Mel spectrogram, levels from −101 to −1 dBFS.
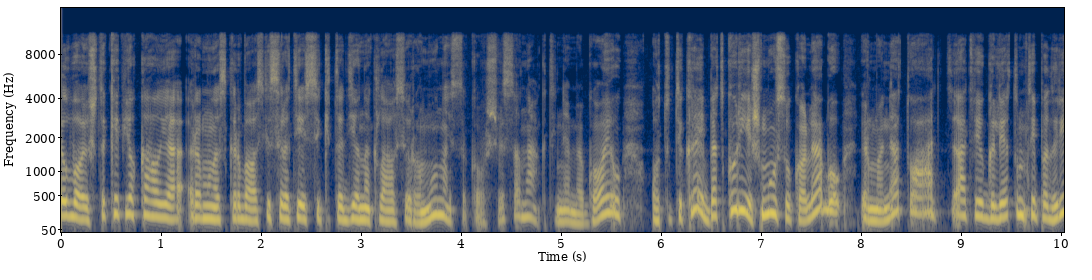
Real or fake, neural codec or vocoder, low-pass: real; none; 10.8 kHz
